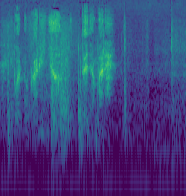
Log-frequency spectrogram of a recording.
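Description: A woman's quick, breathy gasps for about a second and a half, then a brief lull.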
